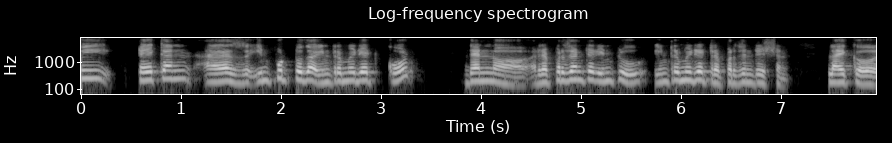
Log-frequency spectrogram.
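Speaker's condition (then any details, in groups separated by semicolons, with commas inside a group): No condition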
